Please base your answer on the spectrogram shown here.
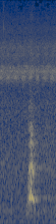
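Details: Single bark from a black female hunting hound reacting to a boat drifting along the river. The bark is short and slightly softer, with a steady faint hiss around it.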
